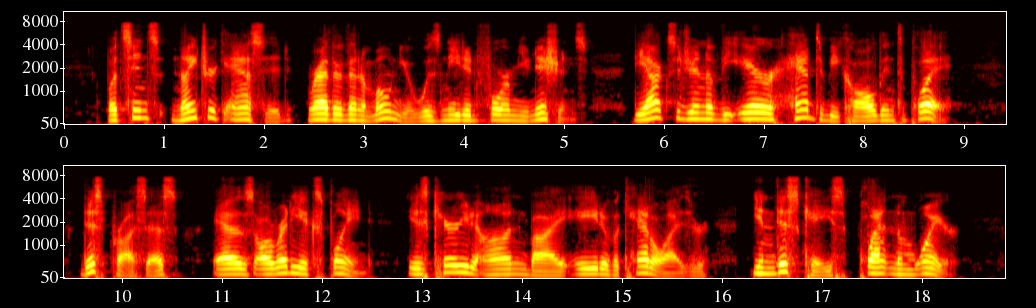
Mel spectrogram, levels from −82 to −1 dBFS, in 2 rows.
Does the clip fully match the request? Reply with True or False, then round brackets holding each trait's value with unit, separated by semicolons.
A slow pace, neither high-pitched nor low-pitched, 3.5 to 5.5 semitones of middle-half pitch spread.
True (125 wpm; 160 Hz; 4.1 semitones)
